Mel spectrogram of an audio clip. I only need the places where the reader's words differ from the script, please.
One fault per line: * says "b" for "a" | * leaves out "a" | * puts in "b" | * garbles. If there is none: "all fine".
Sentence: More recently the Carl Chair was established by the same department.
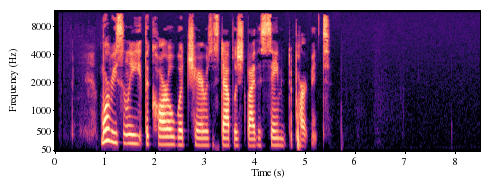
* puts in "Wood"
